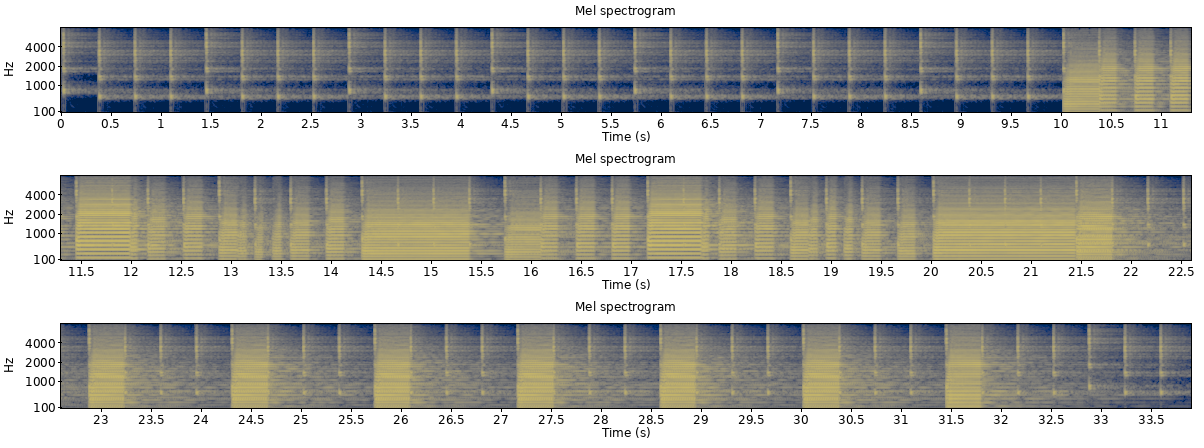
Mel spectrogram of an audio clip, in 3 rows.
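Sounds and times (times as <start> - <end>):
tuba: 10.0 - 32.9.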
